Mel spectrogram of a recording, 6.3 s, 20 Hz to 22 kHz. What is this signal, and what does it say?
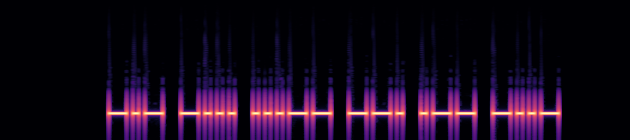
Morse code, heard as a keyed tone, about 20 wpm, 700 Hz. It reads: KB3GWX
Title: USA Call Signs 20wpm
